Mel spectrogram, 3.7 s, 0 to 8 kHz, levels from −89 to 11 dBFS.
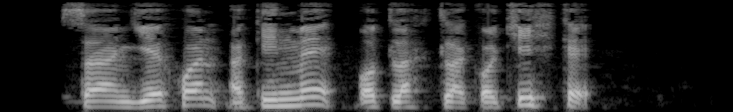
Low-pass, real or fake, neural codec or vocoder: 7.2 kHz; real; none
